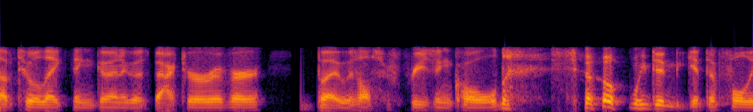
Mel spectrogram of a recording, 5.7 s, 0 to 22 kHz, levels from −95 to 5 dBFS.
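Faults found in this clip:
Narrow, boxy speech throughout, confined to about 250 Hz to 3.6 kHz. Scratchy s sounds, granular hiss under the voice, harsh distortion on loud bright passages. Probable component: Bluetooth CVSD headset codec, consistent with a 64 kbps link. One-bit up/down delta coding with an adaptive step that lags fast, loud high-frequency content. Damage plainly audible.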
